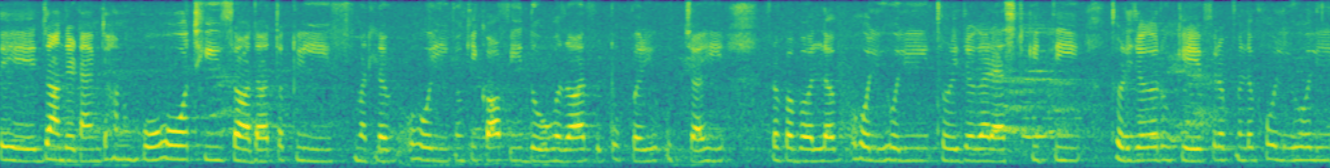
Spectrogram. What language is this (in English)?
Punjabi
